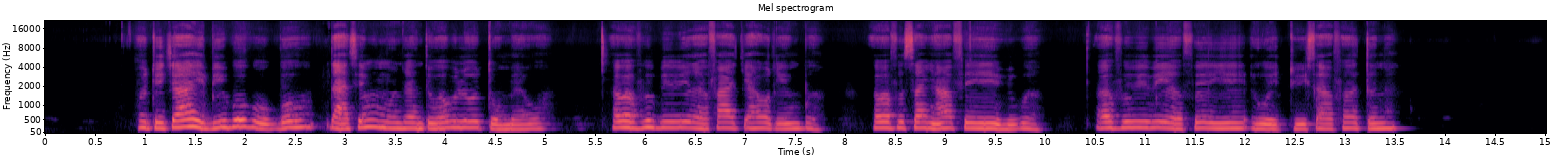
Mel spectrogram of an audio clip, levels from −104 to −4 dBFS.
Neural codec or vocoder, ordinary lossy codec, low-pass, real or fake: vocoder, 44.1 kHz, 128 mel bands every 256 samples, BigVGAN v2; none; none; fake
